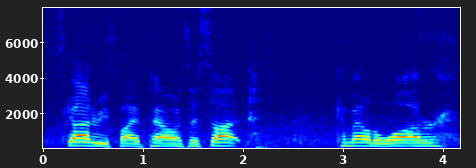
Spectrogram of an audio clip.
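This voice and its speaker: Excitable middle-aged man outdoors. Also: fairly high pitch, normal speed, highs cut off, a little hiss or hum. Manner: excitable, exclaims often. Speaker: fly-fishing video host. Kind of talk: casual outdoor commentary. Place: outdoors on a riverbank.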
